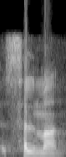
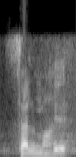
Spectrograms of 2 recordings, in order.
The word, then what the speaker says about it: سلمان: درست جو نام کی پروننسیشن ہے، تلفظ ہے، وہ ہے سلمان. سلمان. حضرت سلمان فارسی رضی اللہ تعالیٰ عنہ کی نسبت سے نام ہے سلمان.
